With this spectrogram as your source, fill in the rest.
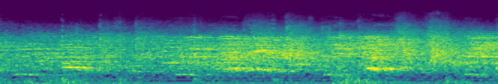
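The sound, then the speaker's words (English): Basketball being dribbled just inside the half-court line during a game: repeated steady bounces against a dense, continuous crowd noise. “Dribbling just inside the half-court line. Not really running any play right now. He's just dribbling just inside the half-court line.”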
